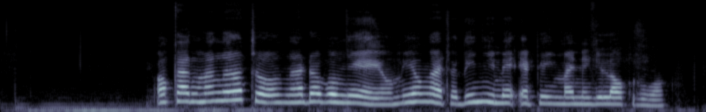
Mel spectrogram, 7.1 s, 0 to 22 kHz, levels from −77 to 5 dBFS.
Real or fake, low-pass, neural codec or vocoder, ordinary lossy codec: fake; none; codec, 44.1 kHz, 2.6 kbps, SNAC; none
